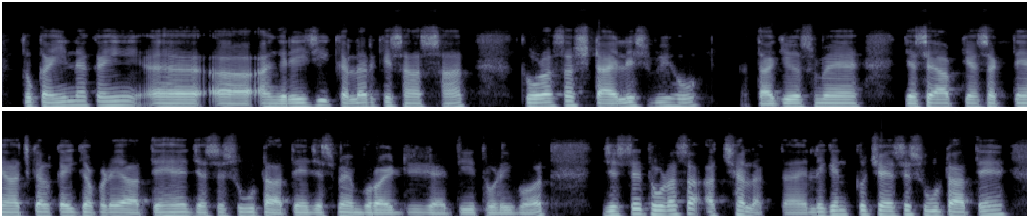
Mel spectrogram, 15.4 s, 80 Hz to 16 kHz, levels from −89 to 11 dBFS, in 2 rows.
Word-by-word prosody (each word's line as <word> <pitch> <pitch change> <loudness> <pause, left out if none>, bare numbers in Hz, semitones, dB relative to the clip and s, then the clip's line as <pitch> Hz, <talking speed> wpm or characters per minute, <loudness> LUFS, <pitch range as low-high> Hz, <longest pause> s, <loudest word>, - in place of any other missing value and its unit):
तो 140 - 0
कहीं 135 0 +1
न 155 0 -1
कहीं 145 0 0
अ 115 - -1 0.4
अ, 105 -1 +3
अंग्रेजी 120 +7 +1
कलर 125 +2 +2
के 135 - +1
साथ-साथ, 115 -1 -2 0.5
थोड़ा-सा 130 +4 +4
स्टाइलिश 120 +4 +2
भी 130 - -3
हो, 130 +2 -4 0.4
ताकि 100 +3 +3
उसमें, 115 0 +1 0.3
जैसे 110 +2 +3
आप 115 -1 +1
कह 115 -1 +1
सकते 120 +1 -1
हैं 120 - +3
आज-कल 110 +2 +1
कई 115 -1 +3
कपड़े 115 0 +1
आते 110 +1 +1
हैं 115 +1 +1
जैसे 110 +1 -2
सूट 115 0 -3
आते 105 +1 +1
हैं 110 - +1
जिसमे 110 +3 -1
एम्ब्रॉयडरी 105 0 0
रहती 95 +2 -3
है 105 - 0
थोड़ी-बहुत 100 -1 -1 0.4
जिससे 135 +6 +1
थोड़ा-सा 150 +3 +3
अच्छा 125 +4 -1
लगता 100 -3 -5
है, 100 - -2
लेकिन 145 +5 0
कुछ 150 0 -1
ऐसे 135 +1 +2
सूट 135 -1 -3
आते 120 +2 +1
हैं 150 +2 -2
115 Hz, 180 wpm, -23 LUFS, 110-135 Hz, 0.5 s, थोड़ा-सा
